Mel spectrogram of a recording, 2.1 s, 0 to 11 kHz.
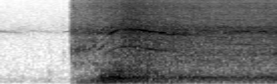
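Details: Paxton-supercharged Ford 5.0 V8, first startup after installing replacement ported Boss intake manifold (previous one cracked, caused vacuum leak and rough idle): fires instantly, flares, settles to even steady idle with no hunting or stumble; healthy.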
